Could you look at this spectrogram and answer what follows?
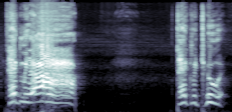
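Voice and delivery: high, loud mimicked demand; imitated insistent yelling; screaming. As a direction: holler it like the man in the road. Re-enacting the screaming man again.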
